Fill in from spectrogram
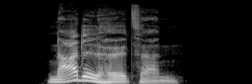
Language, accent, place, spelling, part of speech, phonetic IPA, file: German, Germany, Berlin, Nadelhölzern, noun, [ˈnaːdl̩ˌhœlt͡sɐn], De-Nadelhölzern.ogg
- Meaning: dative plural of Nadelholz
